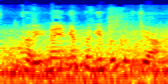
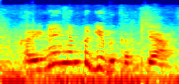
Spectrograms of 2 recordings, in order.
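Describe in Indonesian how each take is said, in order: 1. Nada turun di akhir. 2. Nada naik di akhir. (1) "intonasi turun" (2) "jika kita baca dalam intonasi naik"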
